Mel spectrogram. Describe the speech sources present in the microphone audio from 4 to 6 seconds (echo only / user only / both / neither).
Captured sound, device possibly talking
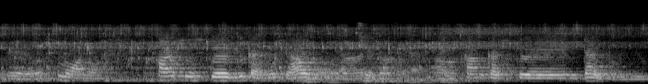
both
